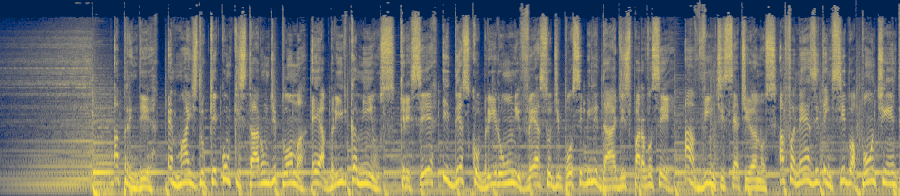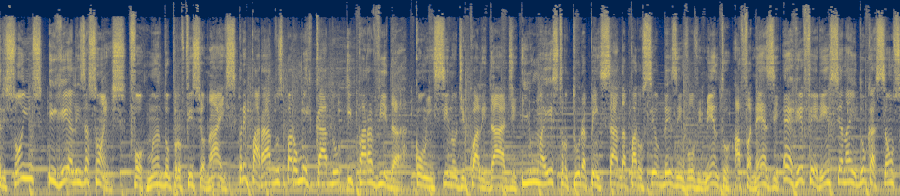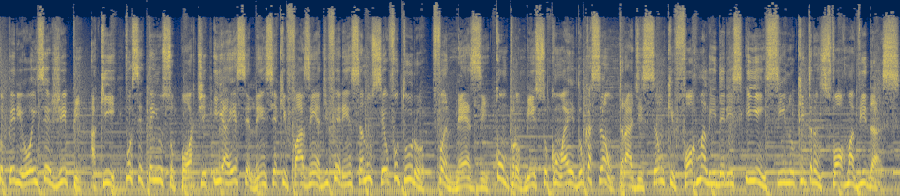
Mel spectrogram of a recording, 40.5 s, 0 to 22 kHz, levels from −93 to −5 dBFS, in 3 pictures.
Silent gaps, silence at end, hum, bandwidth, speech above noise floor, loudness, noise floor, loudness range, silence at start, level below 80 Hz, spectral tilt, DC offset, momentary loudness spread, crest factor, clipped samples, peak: none; 0 s; none; over 20 kHz; 23 dB; -11 LUFS; -35 dBFS; 1 LU; 0.2 s; -26 dBFS; -4 dB/octave; 0.2%; 3 LU; 12 dB; under 0.1%; 0 dBFS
